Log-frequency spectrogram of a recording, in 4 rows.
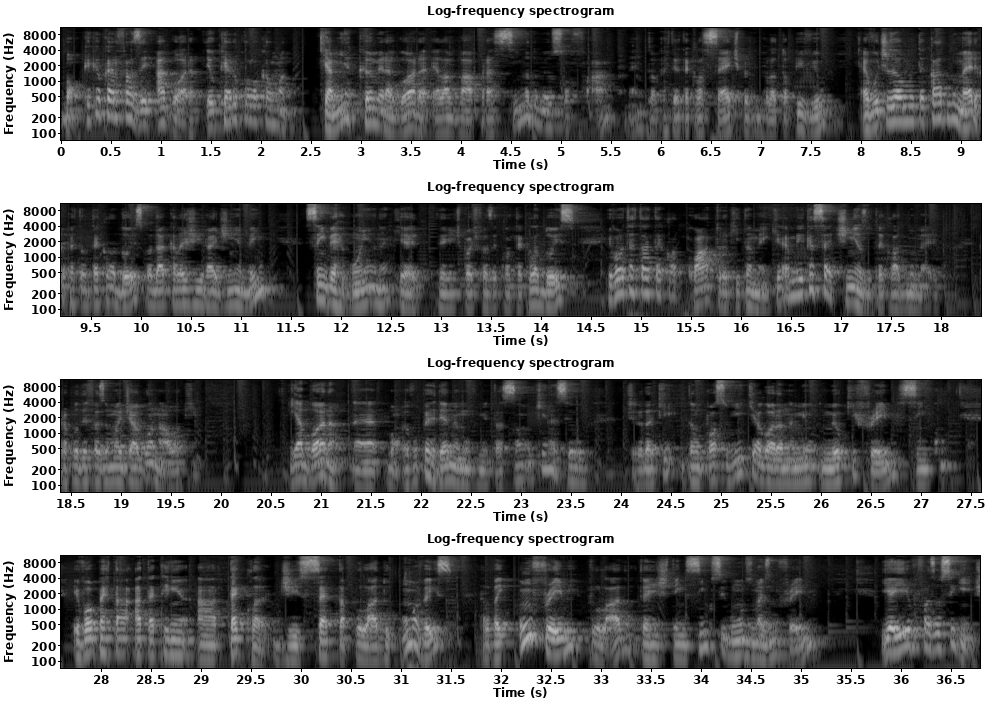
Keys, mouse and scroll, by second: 1.0-2.8 middle drag, 2.8 KP_7, 4.0 shift+middle click, 4.6 scroll up 1, 5.1-6.3 shift+middle drag, 6.3 KP_7, 9.0 KP_2, 10.4 KP_2, 12.7-14.8 shift+middle drag, 14.8 KP_4, 15.3 KP_4, 22.4-25.5 drag, 31.0 Right.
